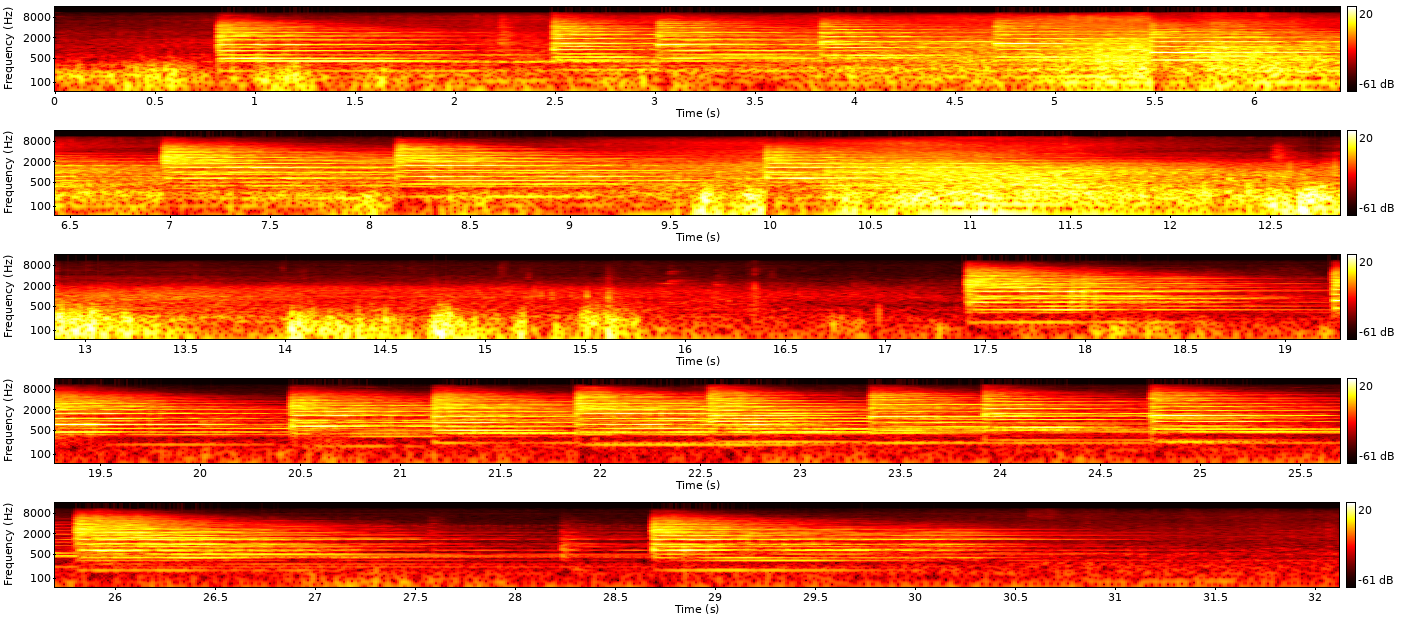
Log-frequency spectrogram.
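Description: Church bells rung in concert: tuned bells struck one after another in a melodic sequence, each stroke ringing on. Near the middle a rush of noise covers the bells, then a pause of a few seconds before the strokes return at a quicker pace.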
